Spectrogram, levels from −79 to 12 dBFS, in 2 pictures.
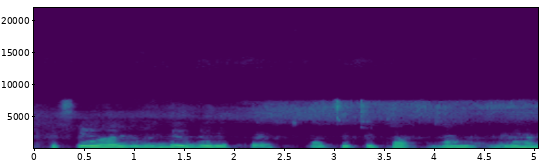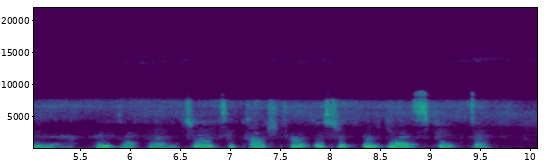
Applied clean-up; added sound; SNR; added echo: neural mask model Resemble Enhance denoiser.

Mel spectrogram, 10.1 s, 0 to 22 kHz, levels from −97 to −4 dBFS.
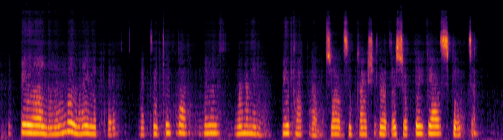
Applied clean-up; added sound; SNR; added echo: neural mask model DeepFilterNet 3.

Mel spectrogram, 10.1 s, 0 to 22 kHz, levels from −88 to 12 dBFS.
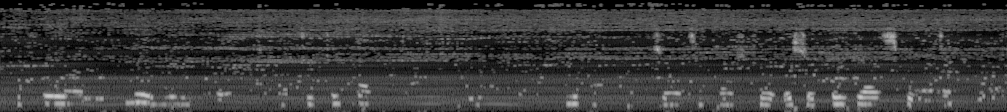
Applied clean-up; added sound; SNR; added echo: classical method spectral subtraction.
